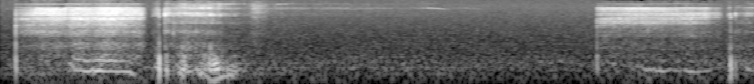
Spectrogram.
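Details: A pet dog snoring and twitching in his sleep: two harsh, hissing snores over a second long, separated by several seconds of quiet breathing, with a few sharp clicks and snorts between.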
